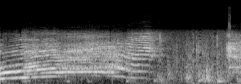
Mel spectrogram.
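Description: A woman screaming during a hyperkinetic seizure: one long, loud cry that rises in pitch and then falls, lasting about a second and a half. It is an emotional ictal vocalisation, a feature of seizures arising from the most anterior part of the cingulate cortex.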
